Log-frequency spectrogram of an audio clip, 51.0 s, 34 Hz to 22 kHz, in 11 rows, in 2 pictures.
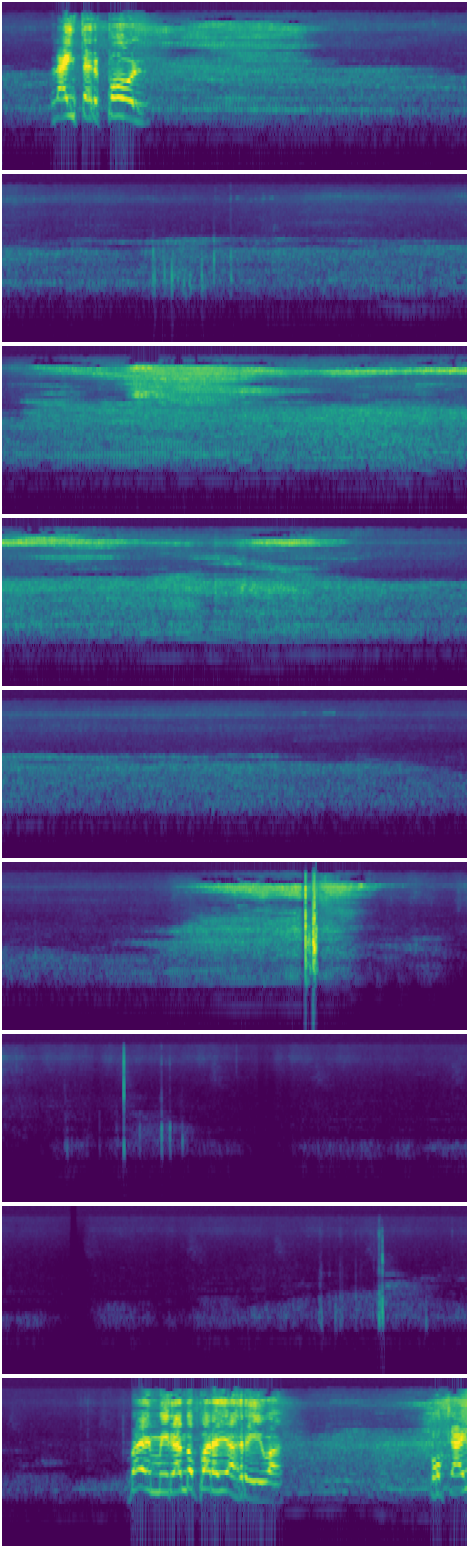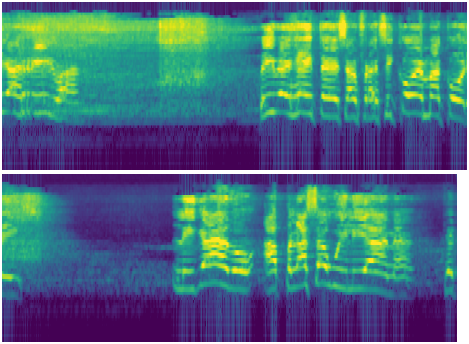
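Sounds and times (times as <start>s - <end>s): motorcycle passing: 0.0s - 6.1s, 6.8s - 27.6s, 38.0s - 49.4s
vehicle passing slowly: 0.0s - 27.7s, 36.6s - 46.4s.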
